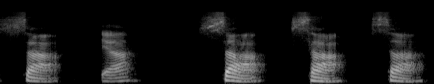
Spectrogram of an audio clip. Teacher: huruf Sin sa hams dia napasnya mengalir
